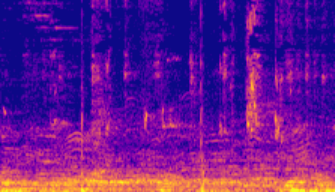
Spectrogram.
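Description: A basketball being dribbled on a hardwood gym floor, several sharp bounces over background crowd voices.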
